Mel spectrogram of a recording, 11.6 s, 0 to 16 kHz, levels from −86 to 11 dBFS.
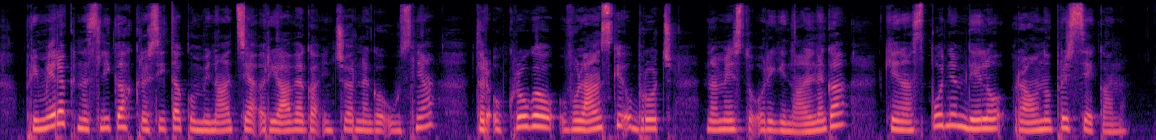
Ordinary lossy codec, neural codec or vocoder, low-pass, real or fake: AAC, 48 kbps; none; 14.4 kHz; real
